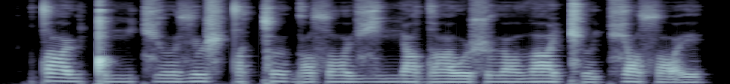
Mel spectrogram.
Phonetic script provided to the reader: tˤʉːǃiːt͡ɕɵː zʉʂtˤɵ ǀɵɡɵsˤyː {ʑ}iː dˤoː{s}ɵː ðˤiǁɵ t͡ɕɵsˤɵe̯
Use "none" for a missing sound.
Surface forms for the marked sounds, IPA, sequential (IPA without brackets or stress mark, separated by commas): ʑ, ʂ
